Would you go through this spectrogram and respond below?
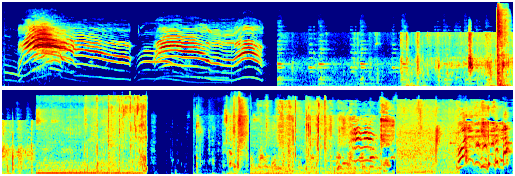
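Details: Cat giving two bursts of repeated, wavering, high meows in the opening seconds, followed by a long stretch of music, clattering and mixed household noise.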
